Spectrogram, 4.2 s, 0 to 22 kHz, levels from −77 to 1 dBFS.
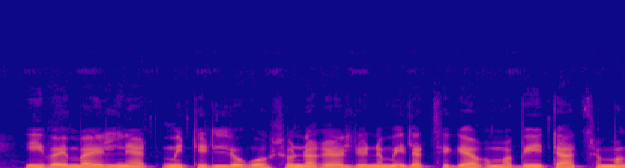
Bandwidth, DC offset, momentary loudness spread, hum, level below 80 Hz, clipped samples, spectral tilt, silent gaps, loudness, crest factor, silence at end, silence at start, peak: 13.5 kHz; under 0.1%; 3 LU; none; -60 dBFS; under 0.1%; -7.5 dB/octave; none; -24 LUFS; 14 dB; 0 s; 0.15 s; -10 dBFS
